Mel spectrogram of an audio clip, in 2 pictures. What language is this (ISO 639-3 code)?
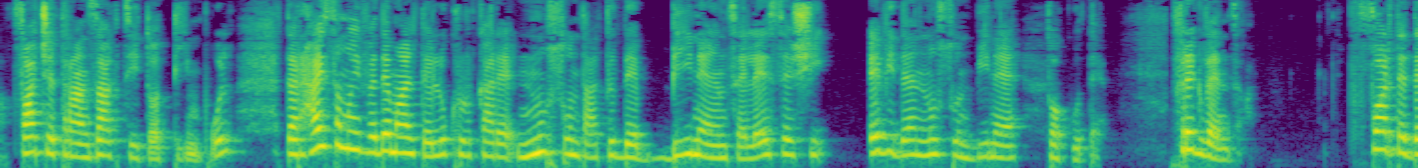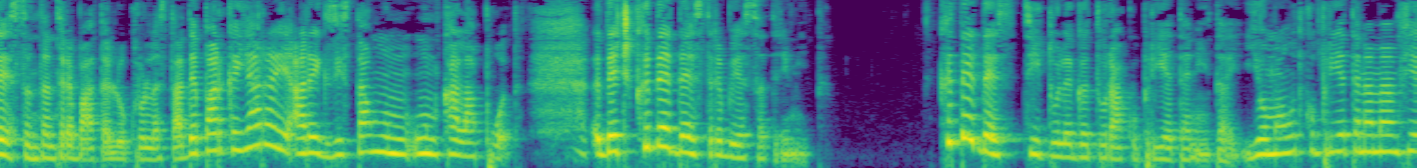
ron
